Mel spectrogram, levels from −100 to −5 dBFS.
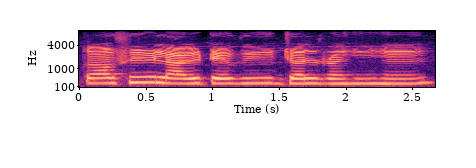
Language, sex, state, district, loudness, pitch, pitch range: Hindi, female, Madhya Pradesh, Bhopal, -16 LUFS, 220 Hz, 215-225 Hz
